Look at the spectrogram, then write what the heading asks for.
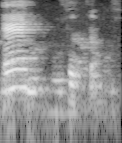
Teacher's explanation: Na palavra época, é um E aberto, né?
